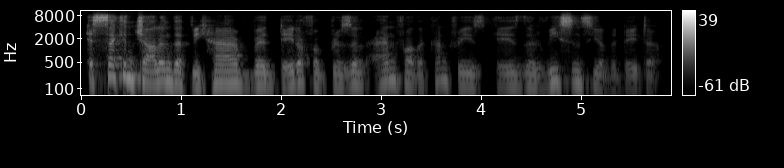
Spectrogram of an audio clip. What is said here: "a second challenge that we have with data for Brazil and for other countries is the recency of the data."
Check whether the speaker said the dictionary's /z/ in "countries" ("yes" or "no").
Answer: yes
